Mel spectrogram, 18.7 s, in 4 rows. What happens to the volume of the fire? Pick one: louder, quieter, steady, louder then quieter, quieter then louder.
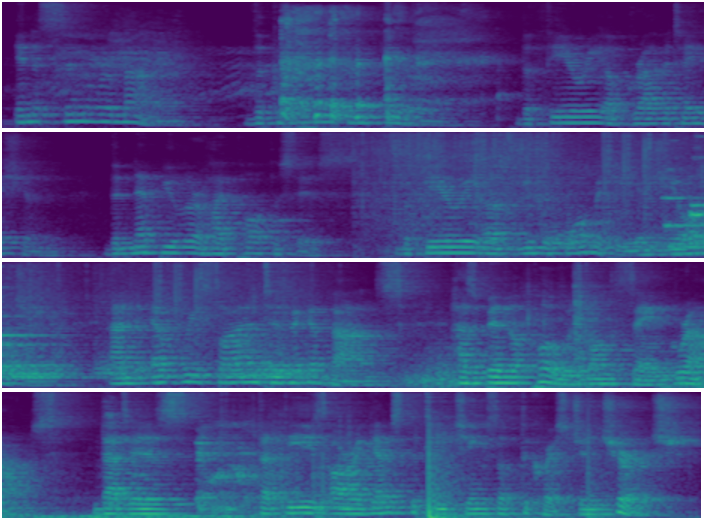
quieter then louder.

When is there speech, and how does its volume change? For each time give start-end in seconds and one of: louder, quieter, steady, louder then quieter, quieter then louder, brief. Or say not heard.
0.1-18.6 louder.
